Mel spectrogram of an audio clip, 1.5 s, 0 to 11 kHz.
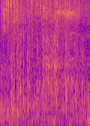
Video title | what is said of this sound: PHY131H1F Fall 2017 Class17 | it's definitely like water okay it's just it's low viscosity just sloshing around in there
